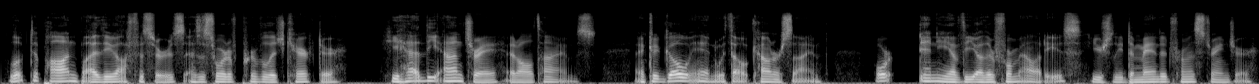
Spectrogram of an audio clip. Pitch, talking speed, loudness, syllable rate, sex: 120 Hz, 165 wpm, -18 LUFS, 5.4 syllables/s, male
